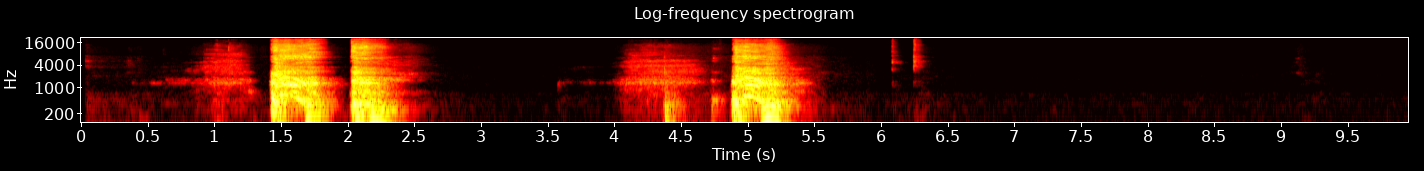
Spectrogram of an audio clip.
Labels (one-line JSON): {"expert_labels": [{"quality": "ok", "cough_type": "dry", "dyspnea": false, "wheezing": false, "stridor": false, "choking": false, "congestion": false, "nothing": true, "diagnosis": "healthy cough", "severity": "pseudocough/healthy cough"}, {"quality": "good", "cough_type": "dry", "dyspnea": false, "wheezing": false, "stridor": false, "choking": false, "congestion": false, "nothing": true, "diagnosis": "COVID-19", "severity": "mild"}, {"quality": "good", "cough_type": "dry", "dyspnea": false, "wheezing": false, "stridor": false, "choking": false, "congestion": false, "nothing": true, "diagnosis": "upper respiratory tract infection", "severity": "mild"}, {"quality": "good", "cough_type": "dry", "dyspnea": false, "wheezing": false, "stridor": false, "choking": false, "congestion": false, "nothing": true, "diagnosis": "upper respiratory tract infection", "severity": "mild"}], "age": 54, "gender": "male", "respiratory_condition": true, "fever_muscle_pain": false, "status": "symptomatic"}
